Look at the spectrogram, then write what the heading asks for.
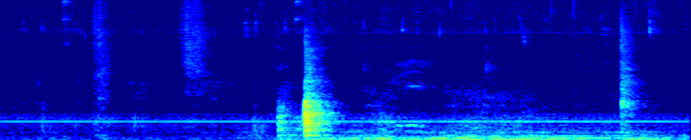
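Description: Battered raw-banana bajji deep-frying in oil in a kadai: faint sizzling with scattered crackling pops. A loud knock comes about three seconds in, followed by a low rumble.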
